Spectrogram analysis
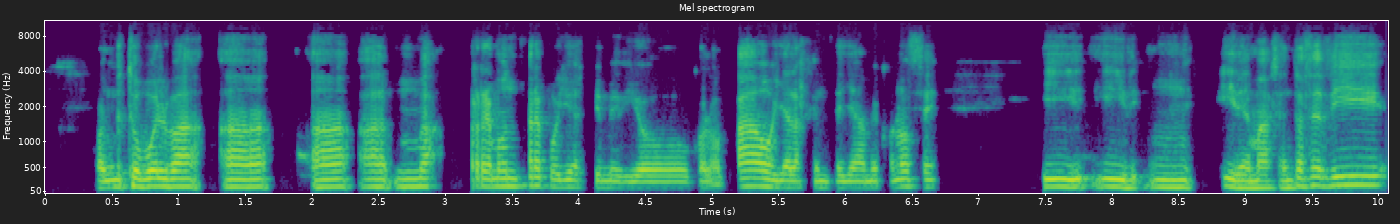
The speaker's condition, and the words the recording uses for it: Stuttering. Pero, curiosamente, contando no suelo tartamudear.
